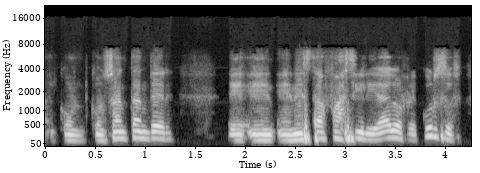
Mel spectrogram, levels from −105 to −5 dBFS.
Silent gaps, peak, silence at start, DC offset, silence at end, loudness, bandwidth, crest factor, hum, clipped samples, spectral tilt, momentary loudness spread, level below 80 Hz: none; -8 dBFS; 0 s; under 0.1%; 0.1 s; -23 LUFS; 7.6 kHz; 16 dB; none; under 0.1%; -5.5 dB/octave; 6 LU; -70 dBFS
